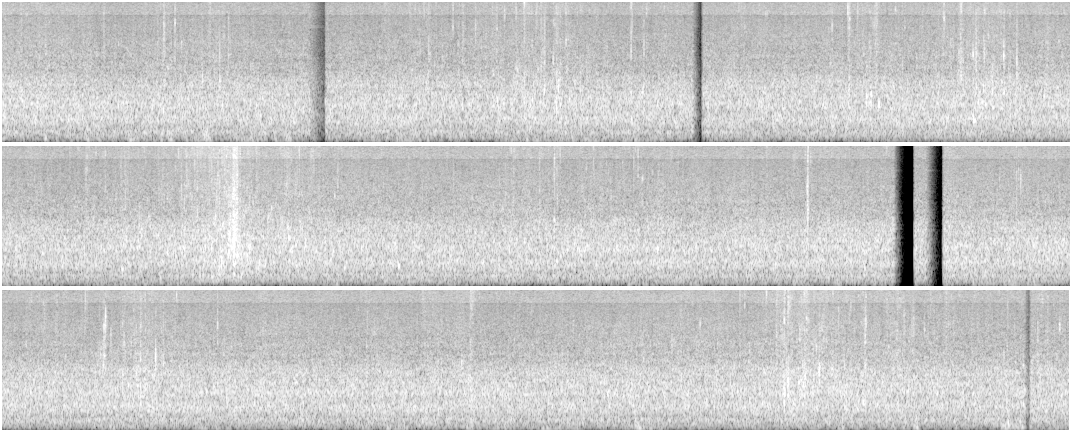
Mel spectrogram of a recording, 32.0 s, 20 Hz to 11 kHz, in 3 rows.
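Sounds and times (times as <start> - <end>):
river water rushing: 0.0 - 32.0
water splash: 12.4 - 13.8, 29.0 - 30.6.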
